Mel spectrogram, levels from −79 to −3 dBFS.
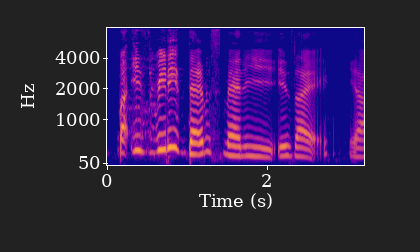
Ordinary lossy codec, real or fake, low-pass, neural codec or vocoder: none; fake; none; codec, 16 kHz, 16 kbps, FreqCodec, larger model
